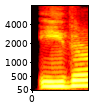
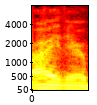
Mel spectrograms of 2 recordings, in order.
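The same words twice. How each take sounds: First: "Either" said EE-ther; long-E pronunciation. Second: "either" said EYE-ther; long-I pronunciation. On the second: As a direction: start "either" like the word eye. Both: Shown as a demonstration. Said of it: "say either or either differently".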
